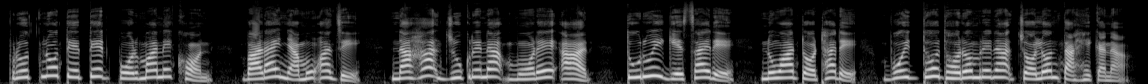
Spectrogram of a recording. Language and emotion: Santali, neutral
